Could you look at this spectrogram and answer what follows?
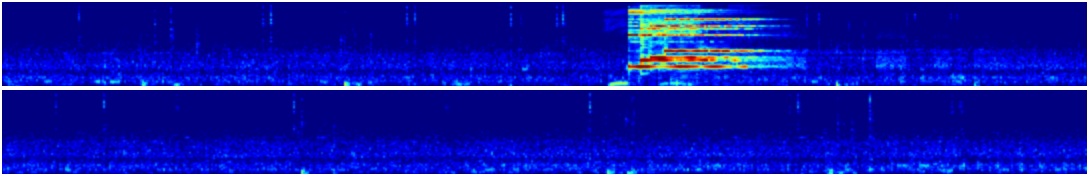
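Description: Smartphone WhatsApp message notification tone: one bright chime of several pitches about six seconds in, fading out within about two seconds. Otherwise only faint hiss and a few faint ticks.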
